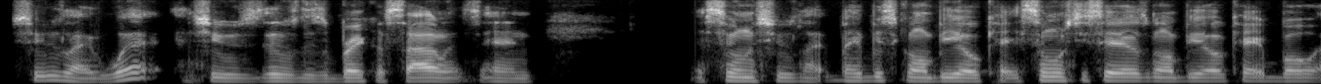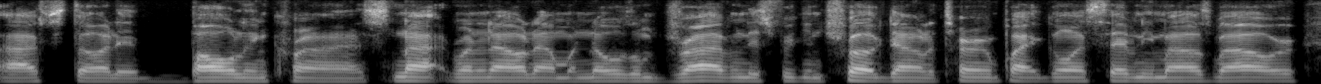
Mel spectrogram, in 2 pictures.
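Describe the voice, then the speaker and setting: A man telling a candid personal story in casual, animated conversation. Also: mid-range voice, quick pace, dry recording, studio quality. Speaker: guest.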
